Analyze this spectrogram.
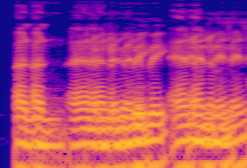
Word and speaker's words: anonymity: But I think people they think that bit of anonymity, how do you say it?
